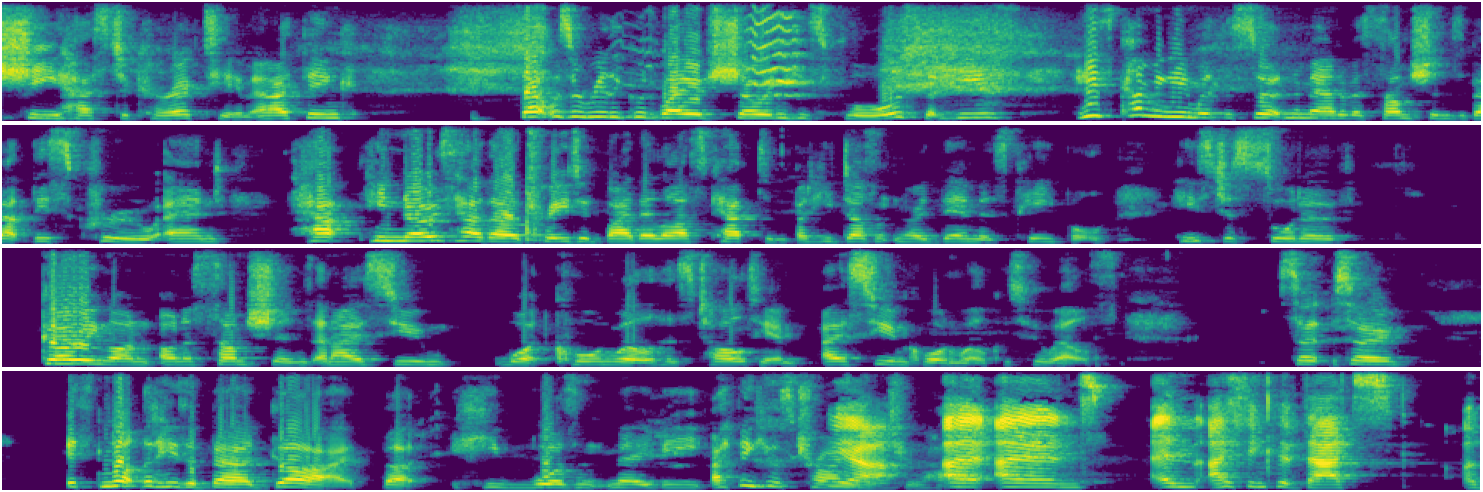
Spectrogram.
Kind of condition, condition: fault, sounds in the background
